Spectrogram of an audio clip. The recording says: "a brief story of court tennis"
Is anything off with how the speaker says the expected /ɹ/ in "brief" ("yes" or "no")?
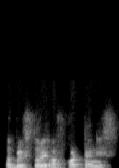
yes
